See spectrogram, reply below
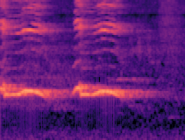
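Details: Laughingthrush song: one sustained, slightly wavering whistle held steady, briefly broken, then resumed and fading away.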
